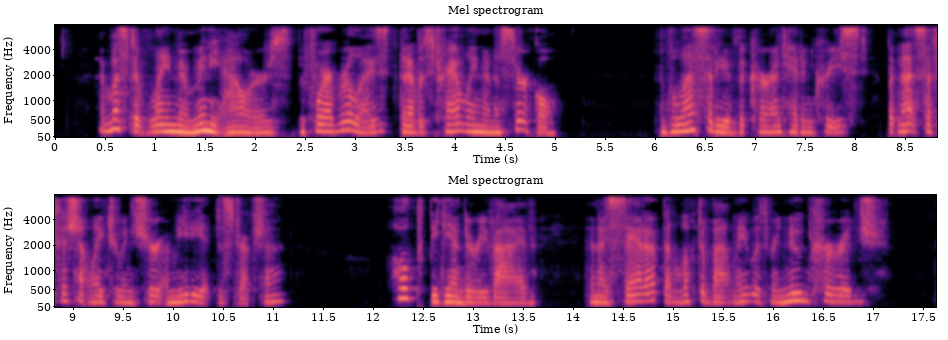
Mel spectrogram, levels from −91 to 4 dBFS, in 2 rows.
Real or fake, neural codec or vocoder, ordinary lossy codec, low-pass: fake; codec, 16 kHz in and 24 kHz out, 2.2 kbps, FireRedTTS-2 codec; AAC, 32 kbps; 7.2 kHz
